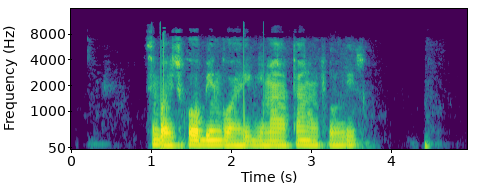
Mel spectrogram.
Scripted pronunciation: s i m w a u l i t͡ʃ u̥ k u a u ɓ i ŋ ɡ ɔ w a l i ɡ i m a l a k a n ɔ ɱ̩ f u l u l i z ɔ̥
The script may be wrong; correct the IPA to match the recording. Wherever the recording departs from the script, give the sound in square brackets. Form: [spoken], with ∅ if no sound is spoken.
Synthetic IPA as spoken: s i m [b] a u l i t͡ʃ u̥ k u a u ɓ i ŋ ɡ ɔ w a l i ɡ i m a [ɾ] a [t] a n ɔ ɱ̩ f u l u l i z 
